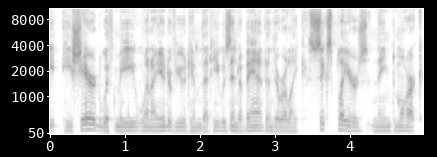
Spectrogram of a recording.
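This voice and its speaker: Somewhat breathy speech at a fairly quick pace, on a very clean recording with a silent background. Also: man. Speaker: researcher and co-host. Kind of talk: casual interview conversation. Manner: hesitant, filler-heavy.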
